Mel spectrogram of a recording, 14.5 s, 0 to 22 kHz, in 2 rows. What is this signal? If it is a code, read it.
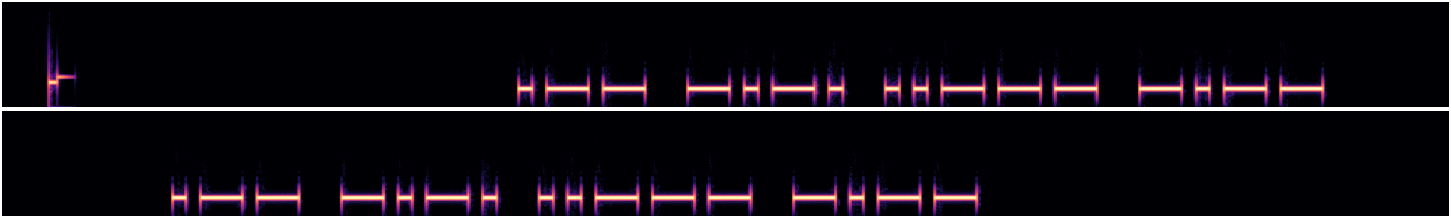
Morse code, heard as a keyed tone, about 17 wpm, 700 Hz. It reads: WC2Y WC2Y
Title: USA Call Signs - 4 Characters - Repeated 2x - 17wpm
